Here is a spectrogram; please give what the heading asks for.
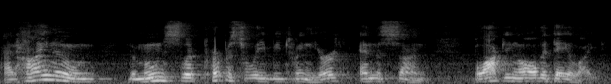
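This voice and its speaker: Male storybook reader, police officer, relaxed warm timbre, lo-fi recording. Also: medium pitch, moderate pace. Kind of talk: children's storybook read-aloud with casual asides. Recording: dull lo-fi sound, faint background noise.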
